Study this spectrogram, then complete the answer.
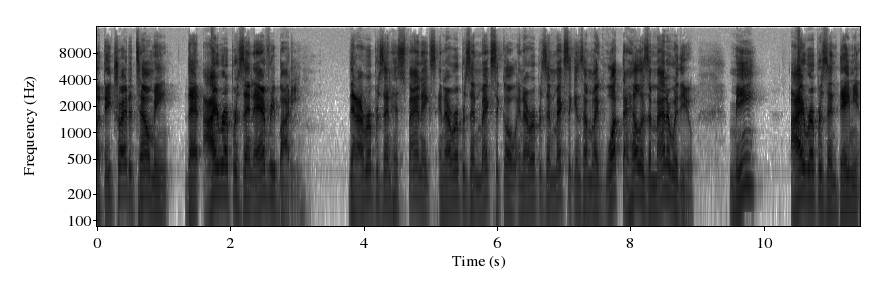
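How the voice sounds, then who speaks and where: Animated and lively in intonation, a man speaks at a fairly quick pace with a fairly high pitch and a bright, sharp tone. The recording is very clean, with a silent background. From USA, Mexican-American family. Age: 40s. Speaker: reseller and online seller. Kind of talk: live stream Q&A.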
